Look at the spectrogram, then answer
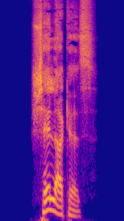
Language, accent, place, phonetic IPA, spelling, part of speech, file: German, Germany, Berlin, [ˈʃɛlakəs], Schellackes, noun, De-Schellackes.ogg
- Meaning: genitive singular of Schellack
